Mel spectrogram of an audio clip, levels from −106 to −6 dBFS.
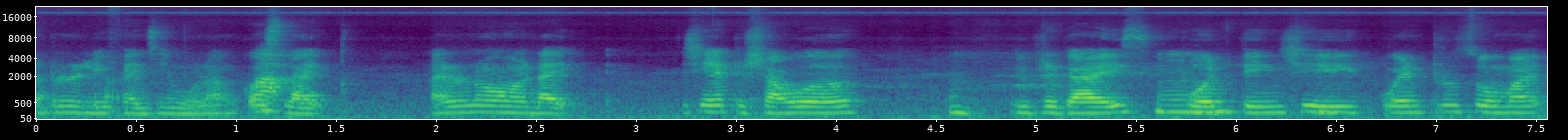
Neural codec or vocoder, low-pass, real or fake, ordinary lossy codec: none; none; real; none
